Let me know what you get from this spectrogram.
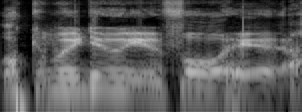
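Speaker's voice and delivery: chittering, clicking crab voice. Voicing crab-people bouncers greeting the party: chittering, clicking crab-person voice. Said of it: "the chittering and clicking of their mandibles as they're speaking".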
